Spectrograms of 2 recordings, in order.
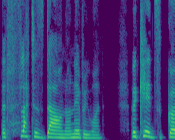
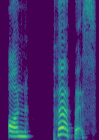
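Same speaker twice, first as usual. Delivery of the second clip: ON PURPOSE drawn out, higher pitched; slow emphatic accusation; 4 semitones higher, 3 dB louder, slower than usual. A narrator's reading. Lowe blames the elf, "On purpose" slow and emphatic. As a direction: weigh out "On purpose" slowly, word by word.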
